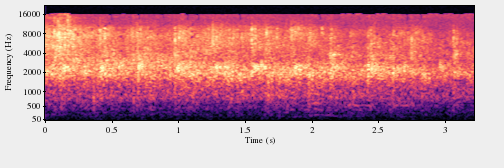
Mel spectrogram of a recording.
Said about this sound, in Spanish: Dale un aplauso a Jesús.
